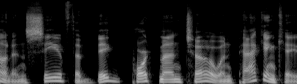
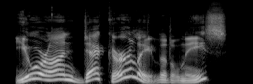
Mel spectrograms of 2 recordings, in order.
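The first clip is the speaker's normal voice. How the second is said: hearty, jovial, bluff, cheery tone, pitched up; 7 semitones higher, 4 dB louder than usual. A narrator reads an uncle calling out to his niece in a bluff, cheery voice. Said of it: "called out in a bluff, cheery voice".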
